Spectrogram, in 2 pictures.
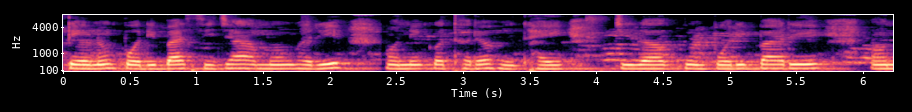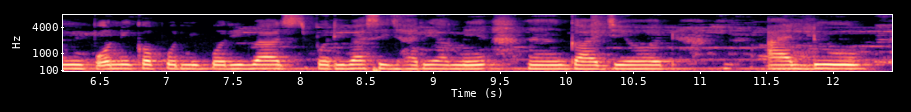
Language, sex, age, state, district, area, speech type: Odia, female, 18-30, Odisha, Subarnapur, rural, spontaneous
